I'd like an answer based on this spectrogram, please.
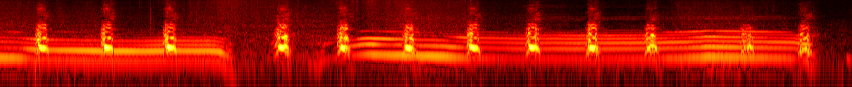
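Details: Basset Hound baying at Island View Beach beside a stick-fetching Springer: a long, drawn-out, harmonic howling tone that dips and restarts, overlaid by short sharp barks roughly every half second.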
